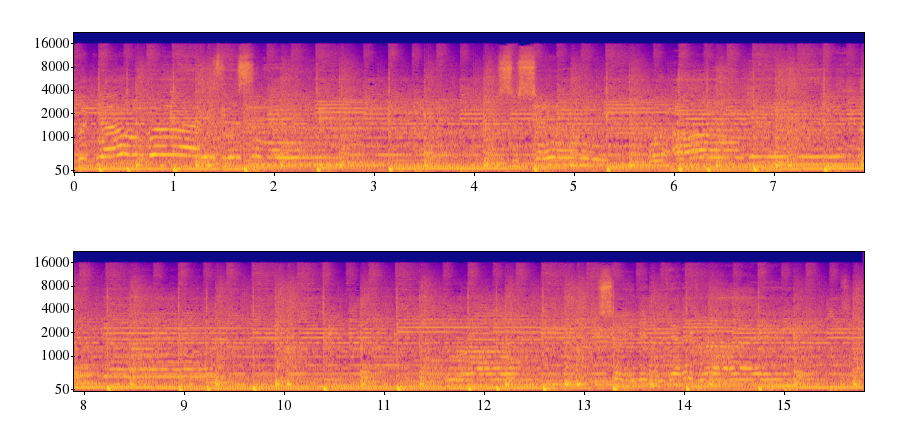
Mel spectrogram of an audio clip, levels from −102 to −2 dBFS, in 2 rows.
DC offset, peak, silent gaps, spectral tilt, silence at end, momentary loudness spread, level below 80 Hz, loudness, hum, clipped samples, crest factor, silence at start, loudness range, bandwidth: under 0.1%; 0 dBFS; none; -5 dB/octave; 0 s; 4 LU; -24 dBFS; -15 LUFS; none; under 0.1%; 14 dB; 0 s; 1 LU; 16.5 kHz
